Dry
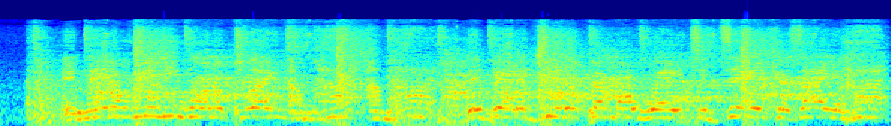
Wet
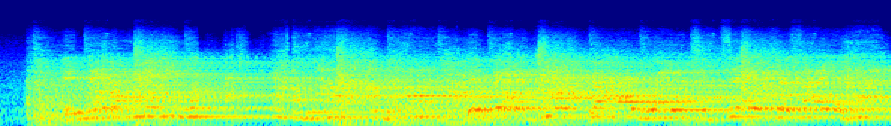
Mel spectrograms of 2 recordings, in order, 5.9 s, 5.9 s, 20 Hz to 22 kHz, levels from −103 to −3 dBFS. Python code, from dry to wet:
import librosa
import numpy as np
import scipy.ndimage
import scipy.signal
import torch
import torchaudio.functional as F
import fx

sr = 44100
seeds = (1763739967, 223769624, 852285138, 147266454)

y = fx.over_compress(x, sr, threshold_db=-37.0, ratio=-0.5, at=(1.32, 1.95))
y = fx.air_absorb(y, sr, metres=190.0)
y = fx.rev_spring(y, sr, rt60_s=2.5, pass_ms=(37,), chirp_ms=20, drr_db=-0.5)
